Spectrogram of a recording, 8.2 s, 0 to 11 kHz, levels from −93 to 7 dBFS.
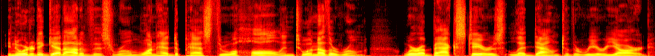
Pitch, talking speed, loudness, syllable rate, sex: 110 Hz, 205 wpm, -19 LUFS, 4.5 syllables/s, male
